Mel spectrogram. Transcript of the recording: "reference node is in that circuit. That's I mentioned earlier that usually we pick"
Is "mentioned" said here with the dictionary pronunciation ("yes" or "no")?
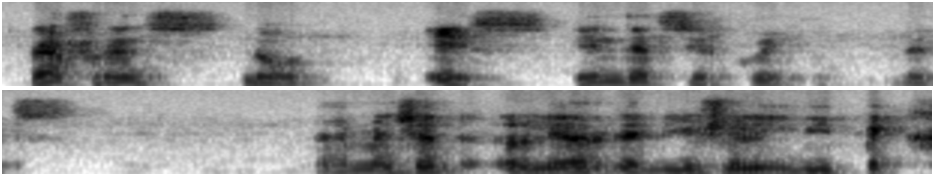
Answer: yes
